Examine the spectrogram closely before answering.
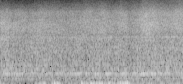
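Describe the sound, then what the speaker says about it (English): A FedEx plane flies overhead near an airfield, giving a steady broadband engine roar that holds at an even level throughout without fading. "believe that's a FedEx plane just to the west of us."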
